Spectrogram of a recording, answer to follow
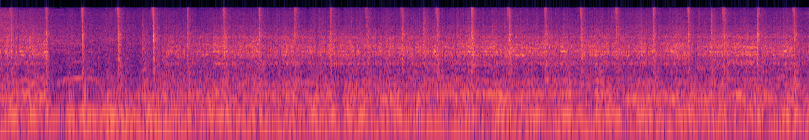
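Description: Live heavy blues-rock played by a power trio: distorted electric guitar, electric bass holding low notes and a drum kit with cymbal and snare hits throughout, with no vocals.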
